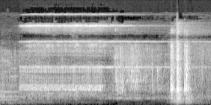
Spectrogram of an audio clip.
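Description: Telephone bell ringing for a radio detective drama, a steady electric ring lasting several seconds at moderate volume, ending with a couple of sharper clicks as the receiver is picked up.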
